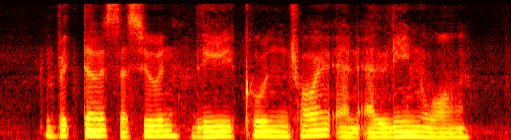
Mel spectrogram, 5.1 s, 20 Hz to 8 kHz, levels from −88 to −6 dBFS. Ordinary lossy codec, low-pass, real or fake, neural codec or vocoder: none; none; fake; codec, 16 kHz, 1.1 kbps, Voila-Tokenizer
